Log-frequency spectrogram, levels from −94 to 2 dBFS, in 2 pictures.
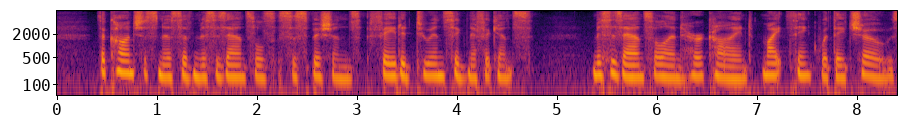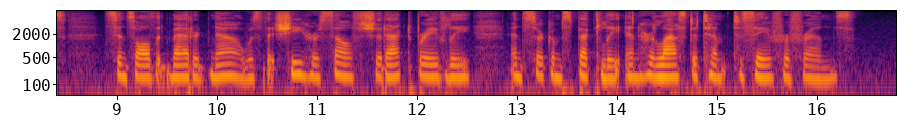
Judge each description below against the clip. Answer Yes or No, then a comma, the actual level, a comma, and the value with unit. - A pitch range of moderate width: No, narrow, 1.8 semitones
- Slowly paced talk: No, average, 145 wpm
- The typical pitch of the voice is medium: Yes, medium, 160 Hz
